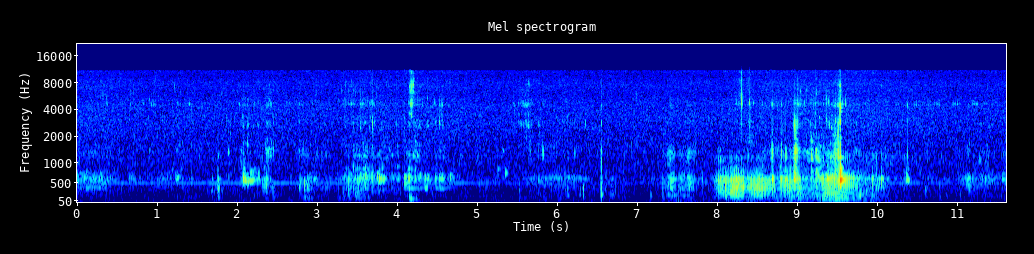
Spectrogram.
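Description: Muffled underwater sounds picked up through a camera's waterproof housing: scattered soft knocks and gurgles of water, with a louder churning stretch and a sharp knock about eight to nine and a half seconds in. A faint steady tone runs underneath.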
